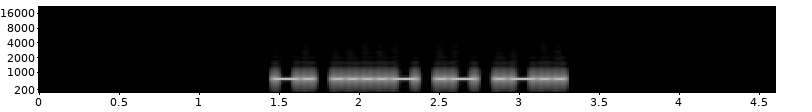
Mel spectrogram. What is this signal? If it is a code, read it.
Morse code, heard as a keyed tone, about 24 wpm, 700 Hz. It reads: N4AL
